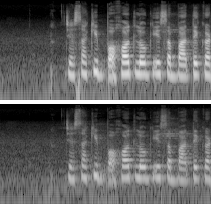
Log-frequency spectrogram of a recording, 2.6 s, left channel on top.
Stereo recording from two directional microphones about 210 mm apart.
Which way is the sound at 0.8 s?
35° left (ahead or behind).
